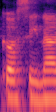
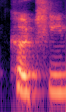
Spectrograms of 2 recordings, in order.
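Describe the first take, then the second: First: It is pronounced the Spanish way. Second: It is pronounced the Italian way. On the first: "I'm Mexican, so I'm thinking Cocina" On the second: "It's Cochina, I think"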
